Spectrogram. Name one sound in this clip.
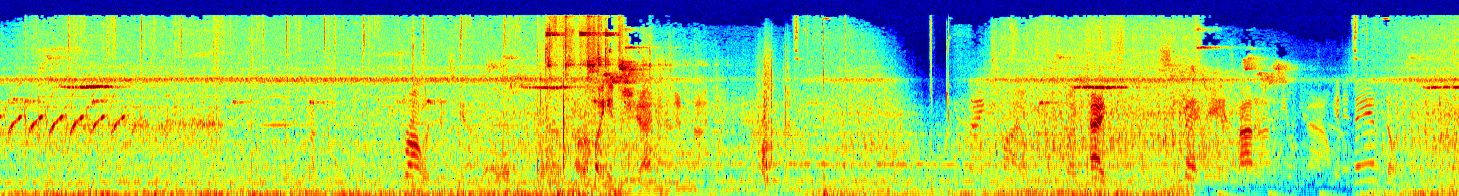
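Footsteps scuff softly on hard ground.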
